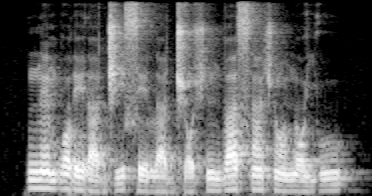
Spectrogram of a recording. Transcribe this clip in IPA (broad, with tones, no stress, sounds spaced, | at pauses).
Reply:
n ɛ̃˦ b ɔ˧ ɾ e˨ ɾ a˨ d͡ʒ i˧ s e˨ l a˨ d͡ʒ ɔ˨ ʃ ĩ˧ b a˦ s ã˦ ʃ ɔ̃˧ n ɔ˧ j u˦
